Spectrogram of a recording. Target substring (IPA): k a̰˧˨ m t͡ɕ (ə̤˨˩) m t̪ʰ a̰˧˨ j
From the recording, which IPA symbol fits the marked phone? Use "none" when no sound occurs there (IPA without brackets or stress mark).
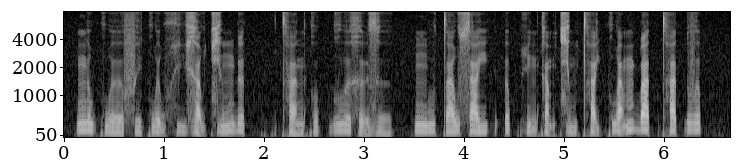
ə̤˨˩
